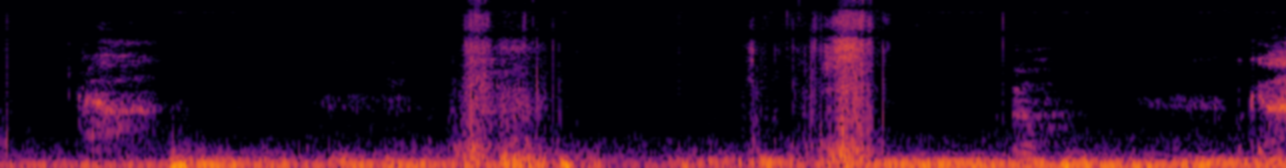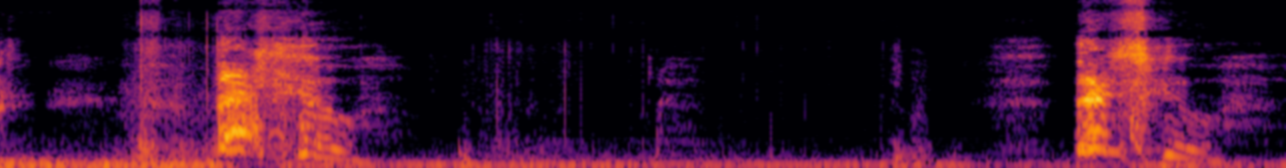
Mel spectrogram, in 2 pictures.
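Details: Intense sneezing fit after a strong nasal tickle: breathy gasps and build-ups, then two forceful sneezes about five seconds apart over low rumbling noise; eyes watering afterward.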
